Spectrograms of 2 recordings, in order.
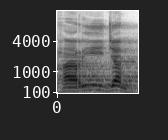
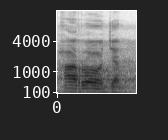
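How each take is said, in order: First: The middle vowel is an i sound. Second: The middle vowel is an a sound. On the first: The word is an adjective. "dibaca dengan roknya kasrah" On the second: The word is a verbal noun used as an adjective. "dengan fathah"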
